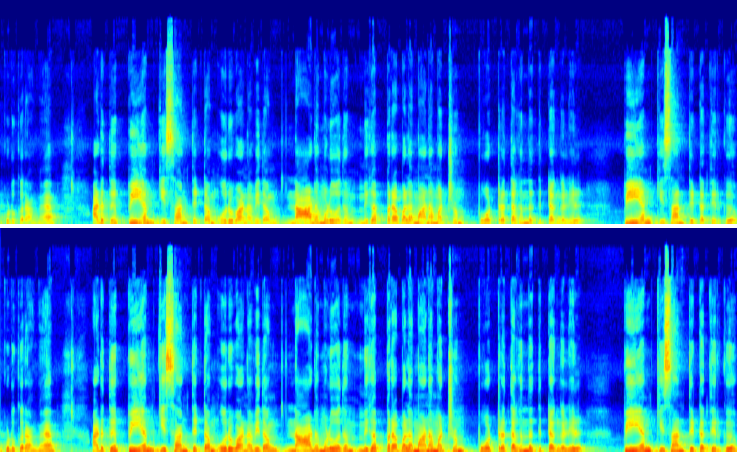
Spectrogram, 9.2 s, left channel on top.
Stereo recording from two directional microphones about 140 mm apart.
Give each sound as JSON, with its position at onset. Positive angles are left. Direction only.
{"t": 0.1, "sound": "a woman's voice", "side_deg": -25}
